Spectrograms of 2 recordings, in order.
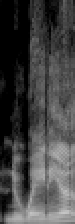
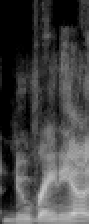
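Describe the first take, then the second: First: The name is said with a W for the R. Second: The name is said with a clear R sound.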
